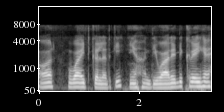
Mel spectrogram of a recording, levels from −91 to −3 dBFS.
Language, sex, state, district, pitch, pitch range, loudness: Hindi, male, Himachal Pradesh, Shimla, 140 Hz, 130-160 Hz, -18 LUFS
